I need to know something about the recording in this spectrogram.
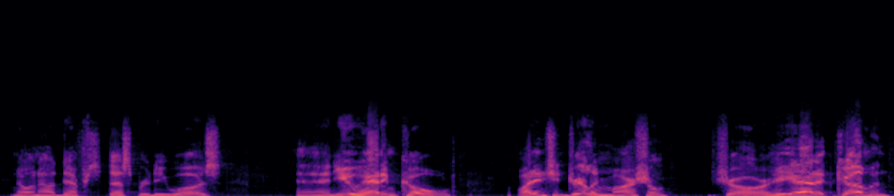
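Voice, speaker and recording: A man's voice: mid-range voice, pushed and bright, exaggerated voice. A man playing a plain-spoken, wry Texas lawman sergeant in a western radio drama, with a folksy drawl. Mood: probing.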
